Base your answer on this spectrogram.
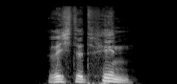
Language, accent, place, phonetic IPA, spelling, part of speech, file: German, Germany, Berlin, [ˌʁɪçtət ˈhɪn], richtet hin, verb, De-richtet hin.ogg
- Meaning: inflection of hinrichten: 1. third-person singular present 2. second-person plural present 3. second-person plural subjunctive I 4. plural imperative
